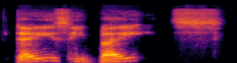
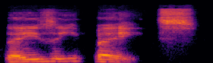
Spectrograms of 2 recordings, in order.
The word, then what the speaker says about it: Daisy Bates: If you like history, this how it sounds like it's spelled. Daisy Bates.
